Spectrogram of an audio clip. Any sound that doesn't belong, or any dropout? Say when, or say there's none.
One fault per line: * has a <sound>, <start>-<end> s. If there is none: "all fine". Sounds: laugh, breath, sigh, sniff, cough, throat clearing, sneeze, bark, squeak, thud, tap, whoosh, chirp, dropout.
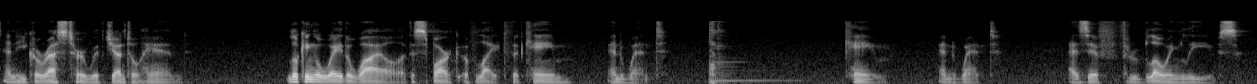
* has a thud, 7.1-8.1 s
